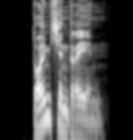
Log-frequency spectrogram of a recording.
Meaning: to twiddle one's thumbs
- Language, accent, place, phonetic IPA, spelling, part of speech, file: German, Germany, Berlin, [ˈdɔɪ̯mçən ˌdʁeːən], Däumchen drehen, phrase, De-Däumchen drehen.ogg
